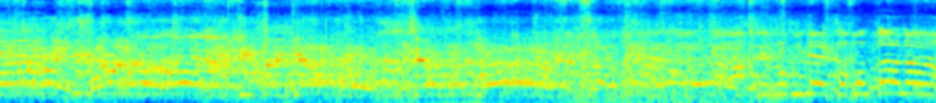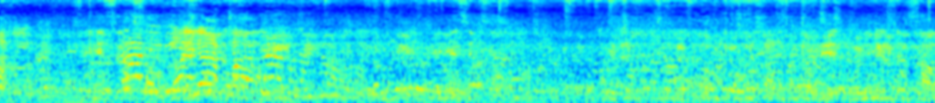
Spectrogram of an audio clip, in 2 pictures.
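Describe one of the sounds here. A crowd of protesters shouts and talks outdoors.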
